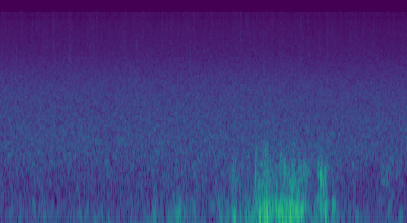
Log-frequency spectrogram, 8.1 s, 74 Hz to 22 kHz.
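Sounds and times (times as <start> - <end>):
steady hiss of falling rain: 0.0 - 8.1
low rolling rumble of thunder during rainstorm: 4.4 - 6.8.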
